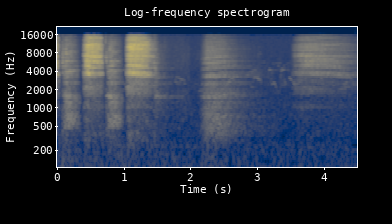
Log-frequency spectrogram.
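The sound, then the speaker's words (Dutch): Forceful breaths blown out during a morning breathing exercise: a few loud, airy bursts separated by short pauses, with no talking. “Nog een keer uitblazen. En dan vast.”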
